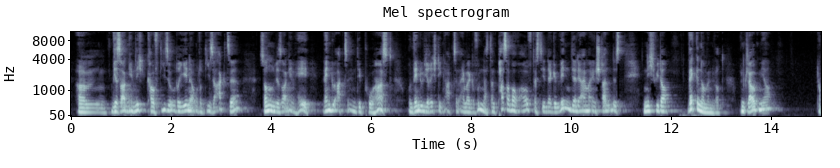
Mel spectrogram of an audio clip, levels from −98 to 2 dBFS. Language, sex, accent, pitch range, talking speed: German, male, German, 130-170 Hz, 210 wpm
